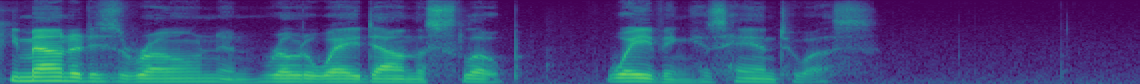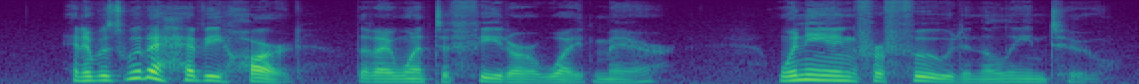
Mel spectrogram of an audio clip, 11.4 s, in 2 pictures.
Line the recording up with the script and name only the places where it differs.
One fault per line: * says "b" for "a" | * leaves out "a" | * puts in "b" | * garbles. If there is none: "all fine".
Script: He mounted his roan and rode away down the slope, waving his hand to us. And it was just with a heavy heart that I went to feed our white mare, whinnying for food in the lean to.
* leaves out "just"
